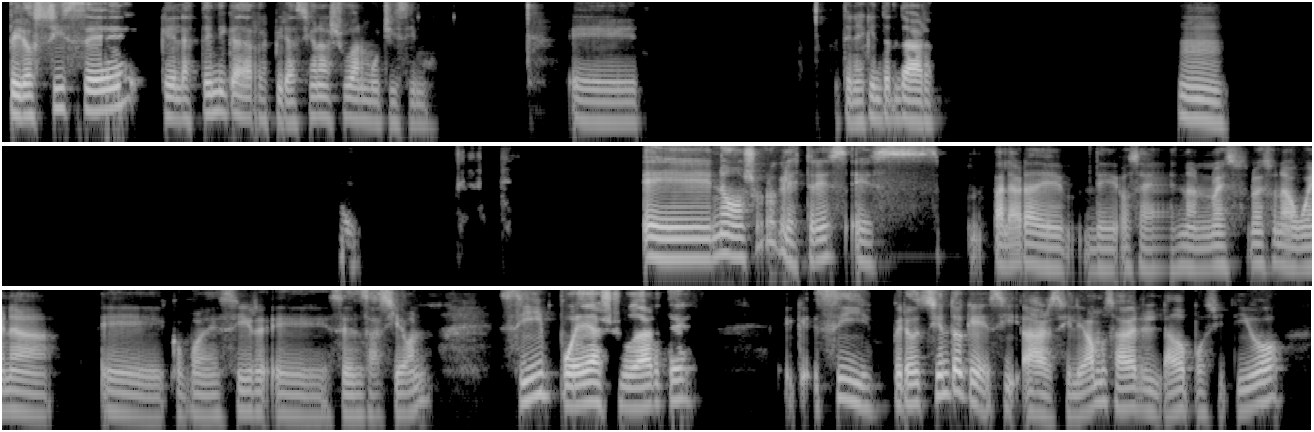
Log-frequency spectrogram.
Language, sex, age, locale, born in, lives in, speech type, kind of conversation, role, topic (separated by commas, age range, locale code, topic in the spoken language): Spanish, female, 35-39, es-AR, Argentina, Portugal, conversation, unstructured, none, ¿Cómo manejas el estrés en tu vida diaria?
